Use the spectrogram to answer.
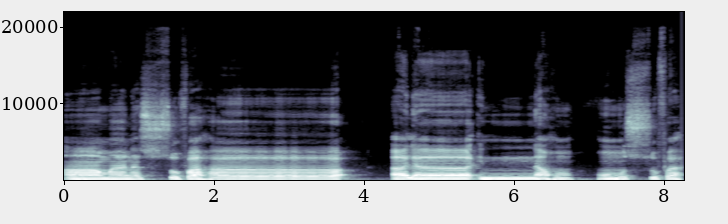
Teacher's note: وقف کی صورت میں تو پر وقف کی جائے گی، وقف کی صورت میں حمزہ پر پیش کی حرکت ہے، پیش گر جائے گی اور حمزہ ساکن ہو جائے گی، اور ہلکے جھٹکے کے ساتھ وقف کیا جائے گا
